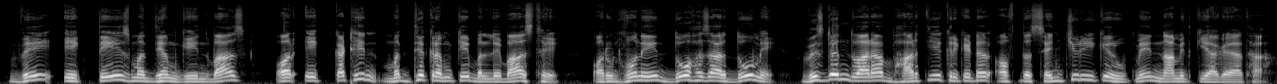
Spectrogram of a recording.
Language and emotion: Hindi, neutral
